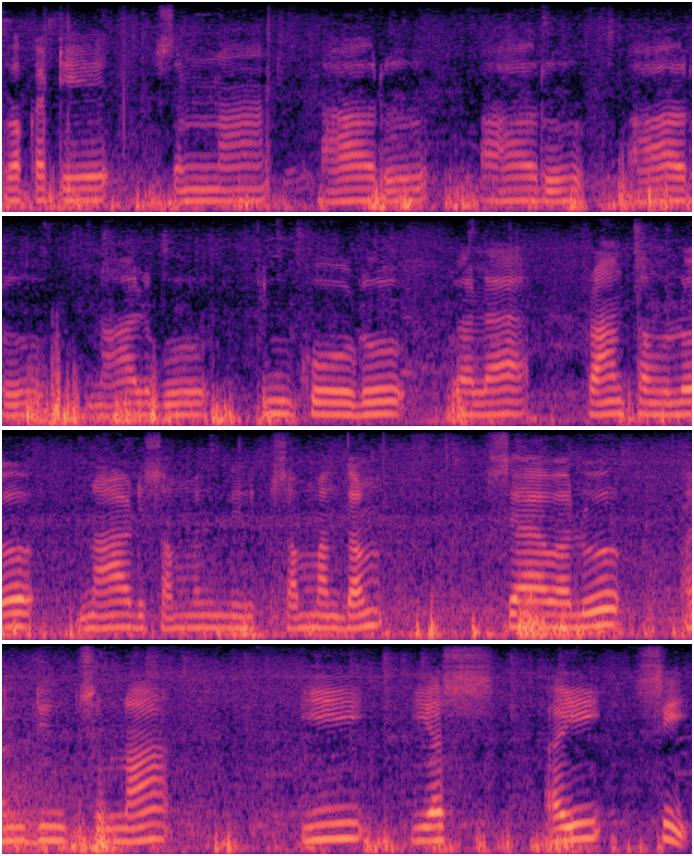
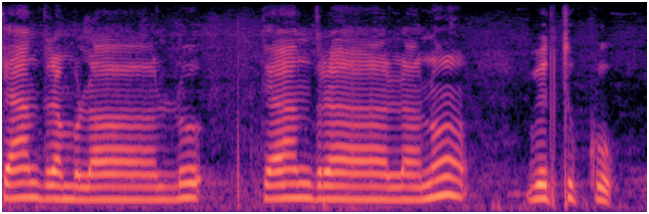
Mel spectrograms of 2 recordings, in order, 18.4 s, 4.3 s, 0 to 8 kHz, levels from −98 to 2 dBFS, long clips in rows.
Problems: constant background noise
